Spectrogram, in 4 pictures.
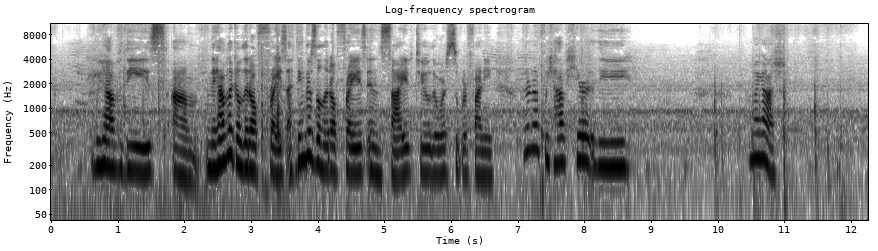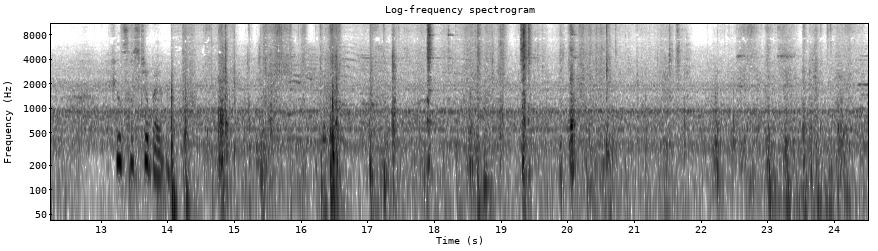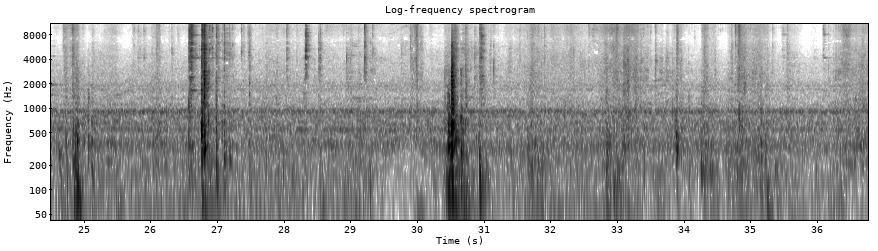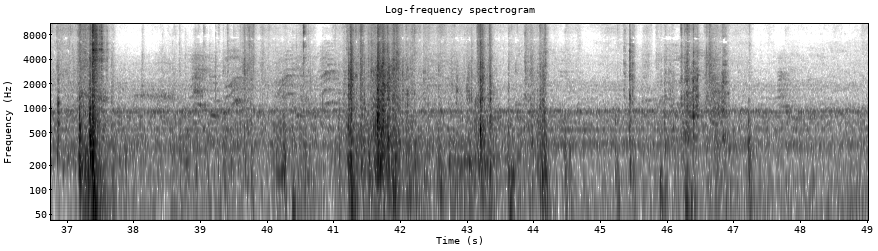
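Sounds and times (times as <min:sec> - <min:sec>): objects and fabric rustling: 0:00.0 - 0:08.7, 0:09.7 - 0:47.8
faint steady hum: 0:00.0 - 0:49.0.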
